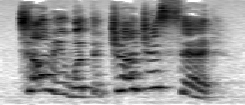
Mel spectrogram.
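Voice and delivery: very high, eager, excited squeaky voice. Dizzy, while Bob just smiles, squeaking excitedly. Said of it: "Dizzy squeaked excitedly".

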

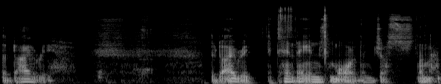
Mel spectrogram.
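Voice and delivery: terrible, rough, raspy movie-star voice. Showing a Lego diary piece: terrible Sean Connery impression. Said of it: "my terrible Sean Connery impression".

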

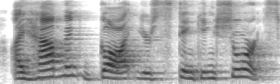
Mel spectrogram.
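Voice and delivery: shrieking, full-on scream. Pinned down in a fight, one fighter screams back at the other, screaming. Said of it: "screamed Omri".

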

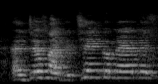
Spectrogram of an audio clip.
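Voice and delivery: ordinary talk

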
